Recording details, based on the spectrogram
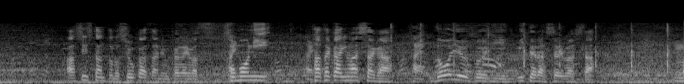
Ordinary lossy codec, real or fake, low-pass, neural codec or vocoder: MP3, 32 kbps; real; 7.2 kHz; none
